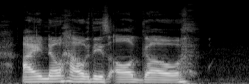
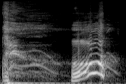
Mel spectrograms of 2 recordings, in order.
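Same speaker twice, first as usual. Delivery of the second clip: baffled huh. Pretend. Mock baffled reaction.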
